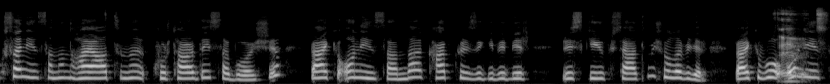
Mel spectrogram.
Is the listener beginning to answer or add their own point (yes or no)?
no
